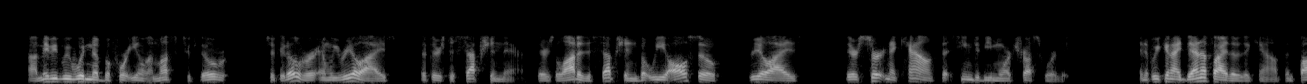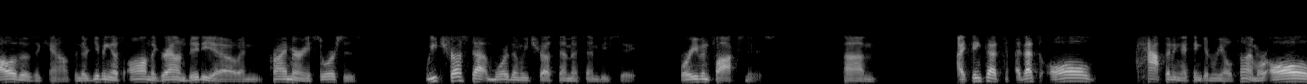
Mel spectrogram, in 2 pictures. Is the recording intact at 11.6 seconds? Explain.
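No. At 11.6 s, as across the whole clip, the speech carries G.729 codec damage. It is rebuilt from a vocal-tract filter, pitch predictor and sparse pulses, at a rate consistent with 8 kbit/s, in a 200 Hz to 3.7 kHz band. Unlike simple band-limiting, it sounds rough and synthetic, not merely muffled.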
